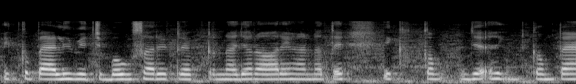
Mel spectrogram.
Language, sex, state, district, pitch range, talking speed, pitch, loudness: Punjabi, male, Punjab, Fazilka, 235-245 Hz, 135 wpm, 240 Hz, -16 LUFS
